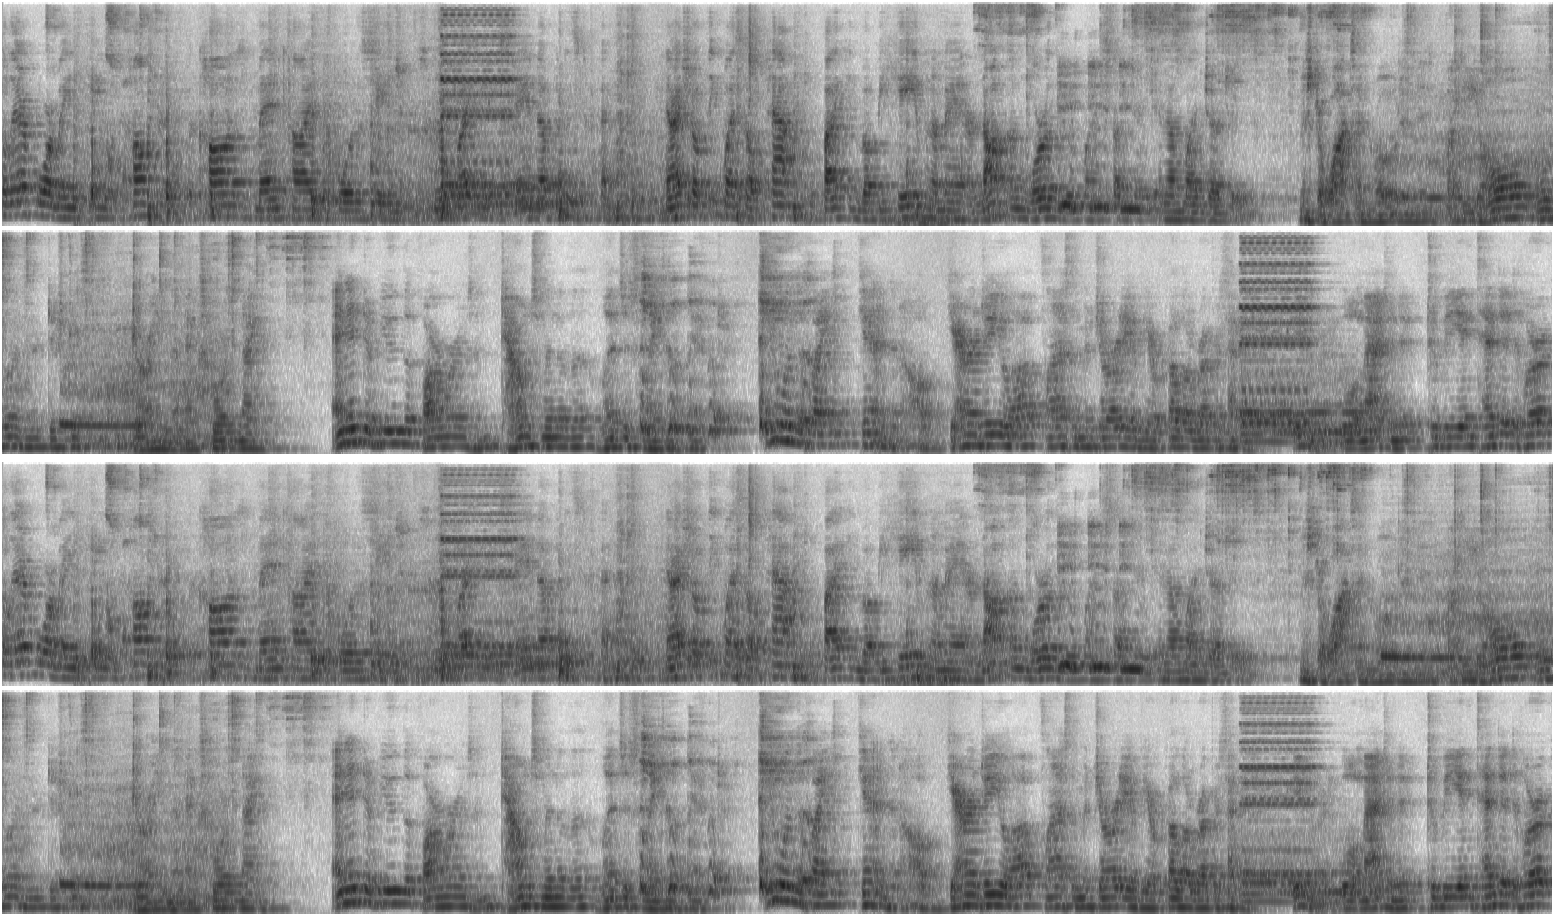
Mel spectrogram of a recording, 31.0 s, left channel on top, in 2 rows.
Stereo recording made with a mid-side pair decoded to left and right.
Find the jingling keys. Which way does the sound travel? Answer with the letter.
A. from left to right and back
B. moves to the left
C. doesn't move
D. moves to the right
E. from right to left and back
A.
